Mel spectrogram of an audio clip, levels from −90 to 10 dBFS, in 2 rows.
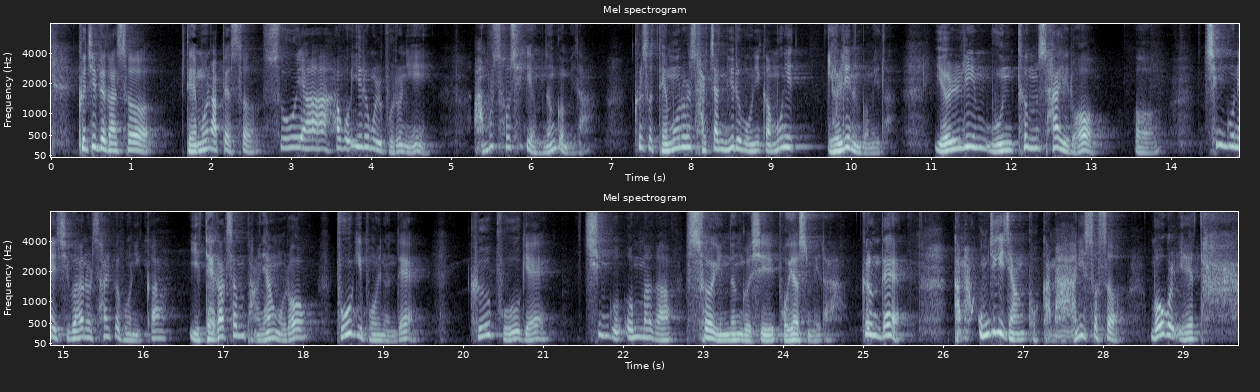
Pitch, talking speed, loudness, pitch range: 165 Hz, 255 characters per minute, -19 LUFS, 135-215 Hz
